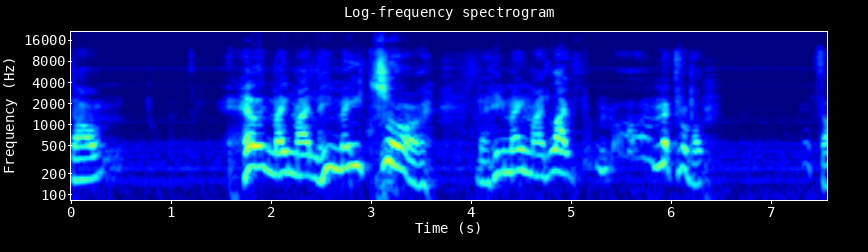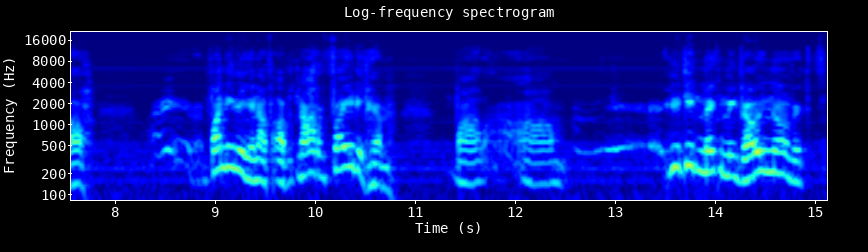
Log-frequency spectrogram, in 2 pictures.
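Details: Adult man who is deaf, speaking English; deaf speech.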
